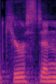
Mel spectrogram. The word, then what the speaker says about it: Kirsten: I'm like, I'll answer to Kristen, Kirsten, Kirsten, which is how you say my name, but I don't blame people.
